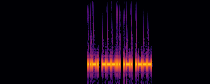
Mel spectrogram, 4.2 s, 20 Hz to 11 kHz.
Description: Morse code, heard as a keyed tone, about 48 wpm, 700 Hz. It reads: F8RJ
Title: DXCC-100 Call Signs - 4 Characters - 50wpm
